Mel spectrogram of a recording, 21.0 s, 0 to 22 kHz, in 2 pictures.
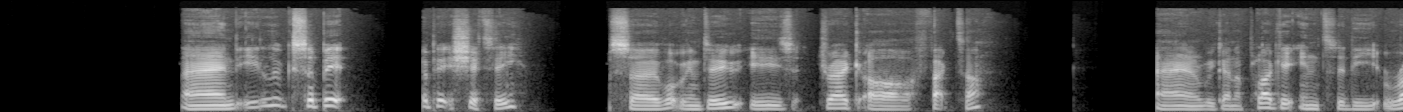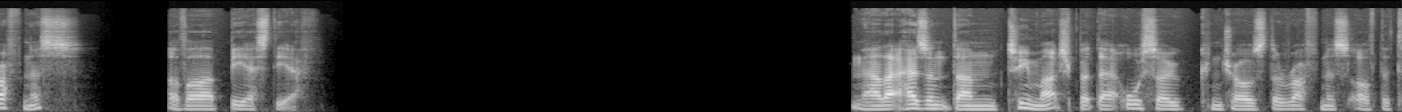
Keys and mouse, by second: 1.5 middle click, 7.0-13.3 drag, 16.2-16.8 middle drag, 18.3-18.7 middle drag.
